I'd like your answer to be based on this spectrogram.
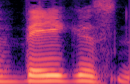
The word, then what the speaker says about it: vagus: So what I want to focus on here is the connection between our food, our gut, our emotions, and the vagus nerve. And this nerve is not to be confused with Las Vegas. Vagus is spelled V-A-G-U-S.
